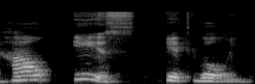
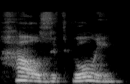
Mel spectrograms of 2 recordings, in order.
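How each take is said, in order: First: The verb is said in full as a word. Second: The verb is contracted onto how.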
